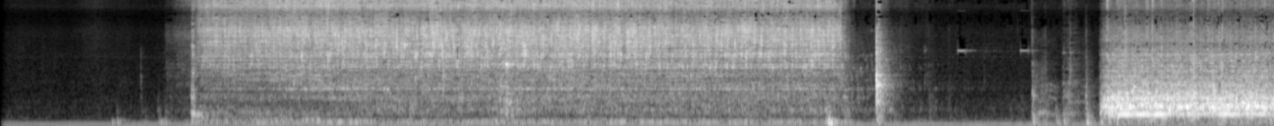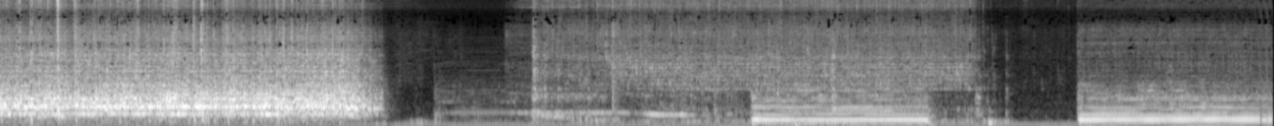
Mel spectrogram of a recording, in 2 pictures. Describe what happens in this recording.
I started to run water at the kitchen sink. Then I made a coffee using the coffee machine. While doing so I accidentally dropped something on the counter.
